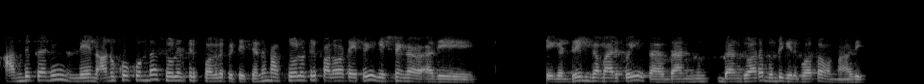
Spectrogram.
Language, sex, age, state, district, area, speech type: Telugu, male, 18-30, Andhra Pradesh, Srikakulam, urban, conversation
